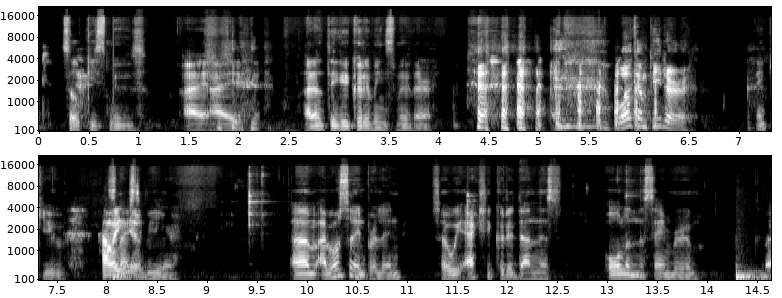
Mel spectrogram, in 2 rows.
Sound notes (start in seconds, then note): 4.2 laughs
